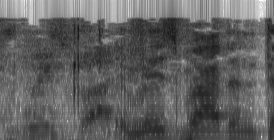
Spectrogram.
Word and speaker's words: Wiesbaden: Wiesbaden. Is that correct? I want to get the name correct and the pronunciation as well. Am I correct? – Wiesbaden.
